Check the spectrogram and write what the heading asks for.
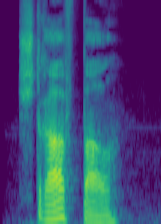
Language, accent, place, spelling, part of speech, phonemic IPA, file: German, Germany, Berlin, strafbar, adjective, /ˈʃtʁaːfbaːɐ̯/, De-strafbar.ogg
- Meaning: 1. liable to criminal prosecution; criminal (for which the law provides a criminal punishment) 2. criminally punishable (to or for which a criminal punishment can be meted out)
